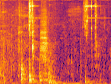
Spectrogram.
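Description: Light metallic jingling and clinking with a few soft knocks, in a cluster about half a second in and again near the end.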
